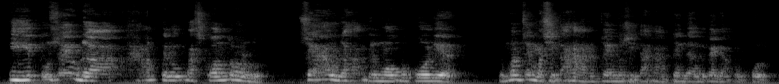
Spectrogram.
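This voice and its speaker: A man's voice: fairly high pitch, moderate pace, warm tone, distant mic. A middle-aged man sharing a personal testimony in a casual church group chat. He talks with emotion and often repeats and restarts his phrases. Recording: echoey room, speaker off-mic.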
